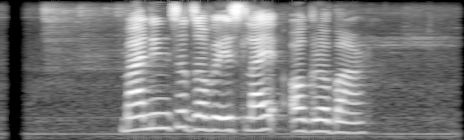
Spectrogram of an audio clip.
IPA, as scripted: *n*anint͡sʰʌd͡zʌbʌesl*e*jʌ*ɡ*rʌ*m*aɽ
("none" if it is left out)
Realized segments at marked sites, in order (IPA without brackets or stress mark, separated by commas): m, a, ɡ, b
